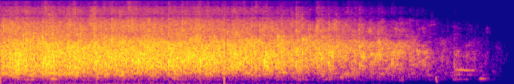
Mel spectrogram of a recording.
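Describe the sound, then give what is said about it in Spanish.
An audience applauds two speakers at the close of a session, clapping steadily in a dense, even burst that holds strong for about four seconds, then thins out and fades away, with no talking. “Les pido, por favor, un aplauso enorme”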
